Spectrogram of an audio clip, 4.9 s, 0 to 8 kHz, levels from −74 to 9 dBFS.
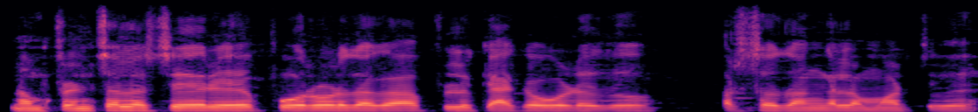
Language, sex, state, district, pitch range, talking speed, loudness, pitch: Kannada, male, Karnataka, Bellary, 125-130 Hz, 135 wpm, -15 LUFS, 125 Hz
